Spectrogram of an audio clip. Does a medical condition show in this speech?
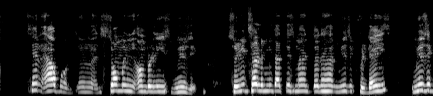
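Yes: cerebral palsy; mild.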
